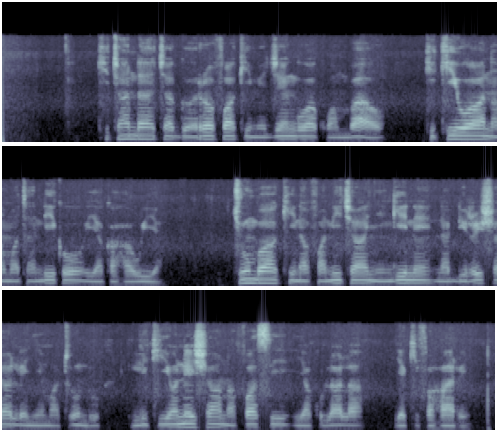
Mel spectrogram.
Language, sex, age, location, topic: Swahili, female, 36-49, Nairobi, education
